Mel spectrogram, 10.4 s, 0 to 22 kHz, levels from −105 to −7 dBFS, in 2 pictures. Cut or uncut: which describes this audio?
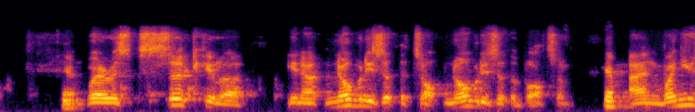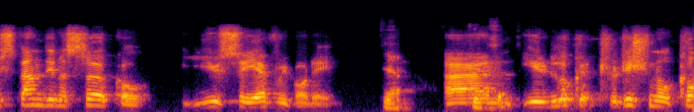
uncut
